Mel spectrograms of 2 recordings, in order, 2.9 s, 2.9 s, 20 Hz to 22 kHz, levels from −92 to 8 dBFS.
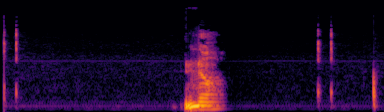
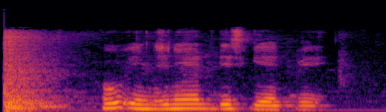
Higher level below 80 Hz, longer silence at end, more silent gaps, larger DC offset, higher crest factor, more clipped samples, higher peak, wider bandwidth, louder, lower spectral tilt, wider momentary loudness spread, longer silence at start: second, -58 dBFS vs -46 dBFS; first, 1.25 s vs 0.45 s; neither; neither; about the same, 18 dB vs 16 dB; neither; first, -2 dBFS vs -6 dBFS; about the same, 7.8 kHz vs 7.8 kHz; first, -15 LUFS vs -23 LUFS; about the same, -6.5 dB/octave vs -6 dB/octave; first, 25 LU vs 13 LU; first, 1.4 s vs 0 s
